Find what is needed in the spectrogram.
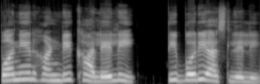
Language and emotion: Goan Konkani, neutral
